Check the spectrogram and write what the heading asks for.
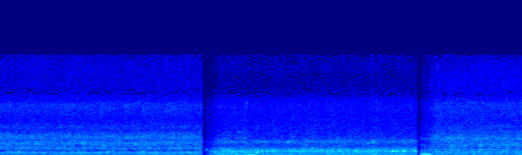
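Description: Forest stream and small waterfall rushing steadily over rocks. The sound drops out for an instant twice, about three and six seconds in.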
